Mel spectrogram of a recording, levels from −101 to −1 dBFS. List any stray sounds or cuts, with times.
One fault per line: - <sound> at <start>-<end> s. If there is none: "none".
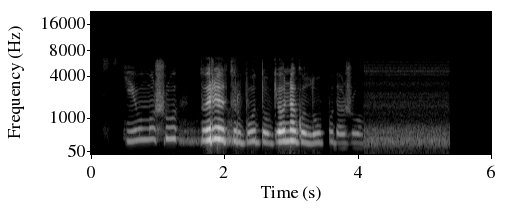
none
